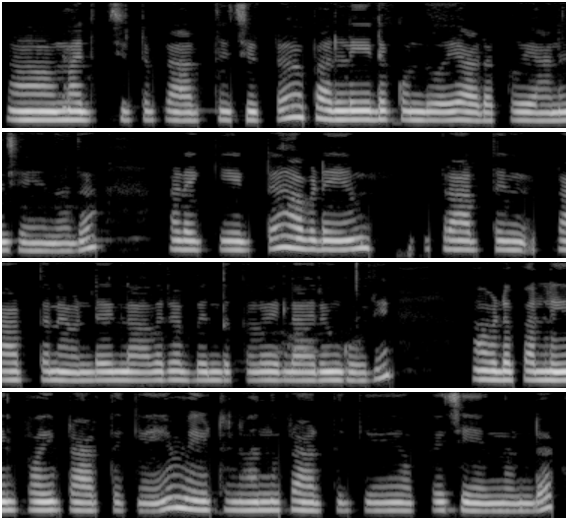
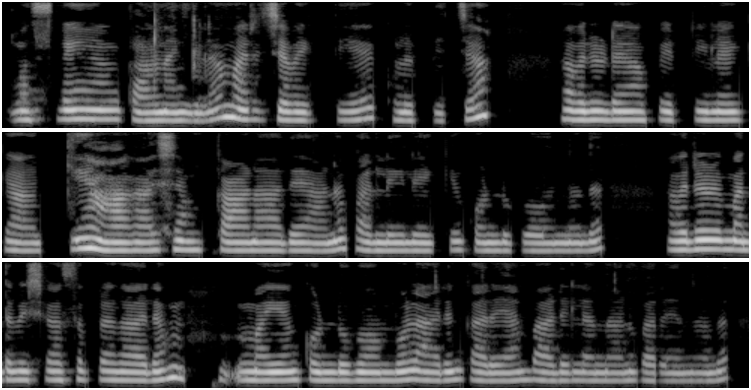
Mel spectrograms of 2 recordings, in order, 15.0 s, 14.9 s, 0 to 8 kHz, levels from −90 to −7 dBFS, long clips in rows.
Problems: low volume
